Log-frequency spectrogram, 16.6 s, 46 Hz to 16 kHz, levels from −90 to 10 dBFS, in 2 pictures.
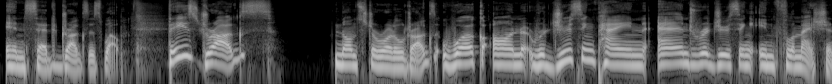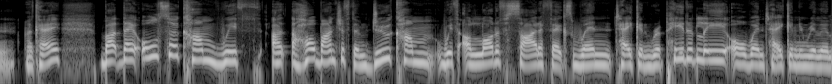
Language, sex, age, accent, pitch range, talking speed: English, female, 30-49, Australian, 170-220 Hz, 160 wpm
